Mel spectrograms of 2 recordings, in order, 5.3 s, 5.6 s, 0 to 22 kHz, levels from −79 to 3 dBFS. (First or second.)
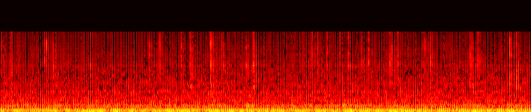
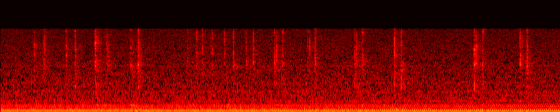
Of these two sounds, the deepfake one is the first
